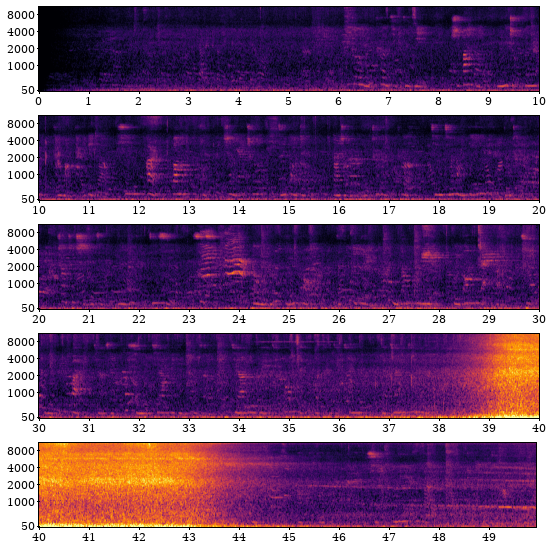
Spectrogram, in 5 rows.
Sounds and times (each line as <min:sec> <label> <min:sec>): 0:28.1 Train arrived 0:49.9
